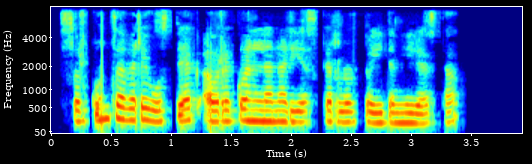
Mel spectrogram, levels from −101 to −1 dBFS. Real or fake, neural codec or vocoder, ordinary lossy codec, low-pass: real; none; AAC, 32 kbps; 7.2 kHz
